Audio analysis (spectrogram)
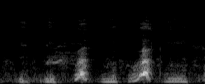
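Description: A thirsty little dog pants in quick, rhythmic breaths with its tongue hanging out, with two louder, higher whimpering whines rising out of the steady huffing. No one speaks.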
